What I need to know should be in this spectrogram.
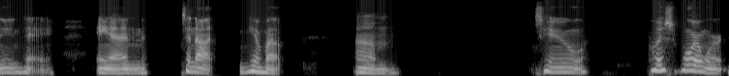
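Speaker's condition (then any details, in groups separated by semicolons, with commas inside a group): ALS; slow progressing form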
